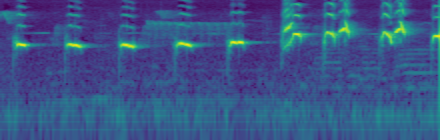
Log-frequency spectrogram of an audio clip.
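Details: Green leafbird (cucak ijo) singing: five clear, evenly spaced falling whistles, then a faster run of twisting, doubled chirps at a higher pitch.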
